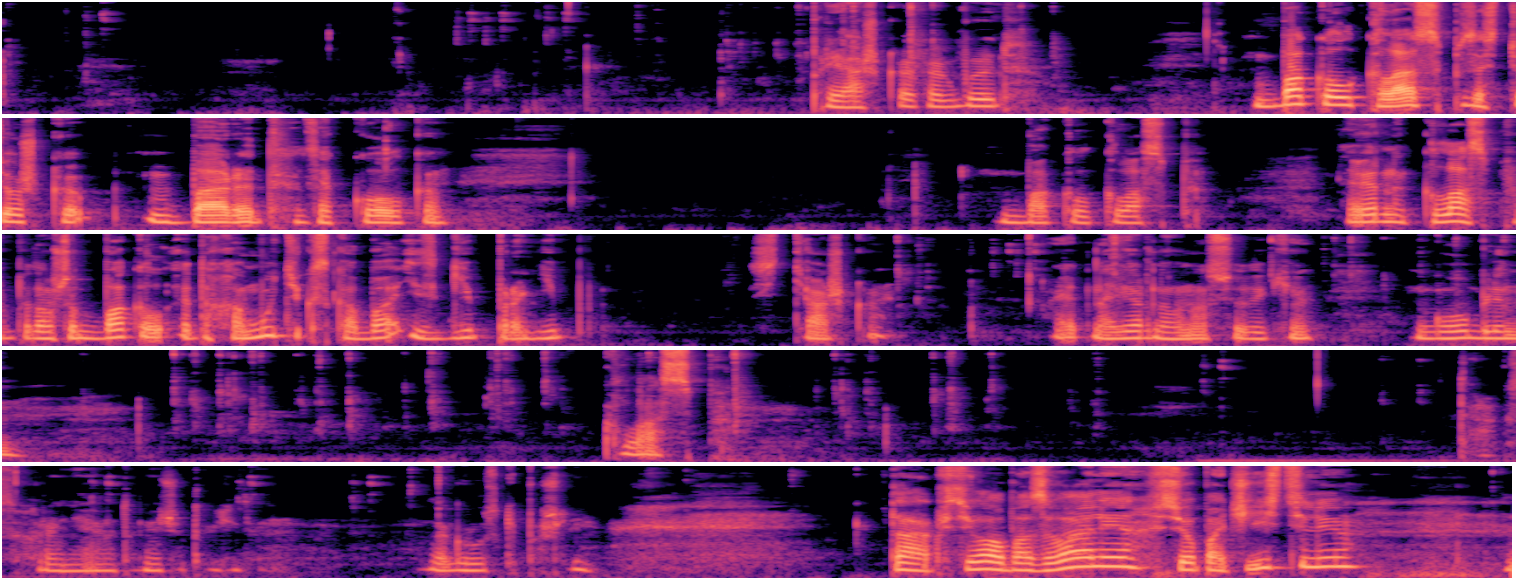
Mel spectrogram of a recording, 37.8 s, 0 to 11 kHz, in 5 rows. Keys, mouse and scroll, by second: 0.4 click, 20.1-28.0 drag, 28.7 click, 29.1 scroll down 2, 29.5-32.4 middle drag, 32.4 scroll down 1, 32.7-33.1 middle drag, 33.1-33.5 scroll up 2, 33.7-34.5 middle drag, 34.5 scroll down 3, 34.6-37.8 middle drag.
